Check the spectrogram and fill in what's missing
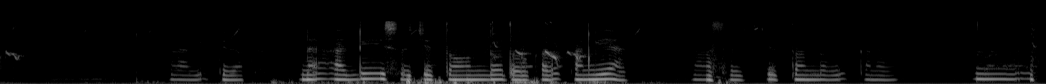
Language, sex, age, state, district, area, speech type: Santali, female, 18-30, West Bengal, Jhargram, rural, spontaneous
